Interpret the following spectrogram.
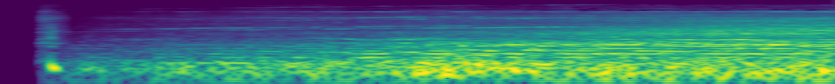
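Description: Intro sound effect: a short hit just after the start, then a jet-like swell that rises steadily in loudness, building towards the music.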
